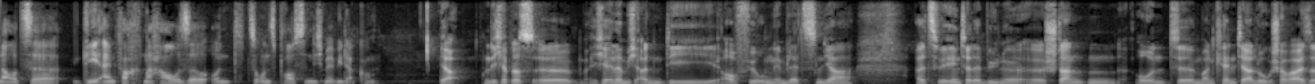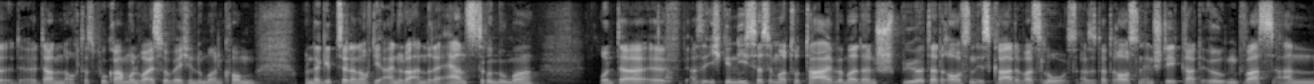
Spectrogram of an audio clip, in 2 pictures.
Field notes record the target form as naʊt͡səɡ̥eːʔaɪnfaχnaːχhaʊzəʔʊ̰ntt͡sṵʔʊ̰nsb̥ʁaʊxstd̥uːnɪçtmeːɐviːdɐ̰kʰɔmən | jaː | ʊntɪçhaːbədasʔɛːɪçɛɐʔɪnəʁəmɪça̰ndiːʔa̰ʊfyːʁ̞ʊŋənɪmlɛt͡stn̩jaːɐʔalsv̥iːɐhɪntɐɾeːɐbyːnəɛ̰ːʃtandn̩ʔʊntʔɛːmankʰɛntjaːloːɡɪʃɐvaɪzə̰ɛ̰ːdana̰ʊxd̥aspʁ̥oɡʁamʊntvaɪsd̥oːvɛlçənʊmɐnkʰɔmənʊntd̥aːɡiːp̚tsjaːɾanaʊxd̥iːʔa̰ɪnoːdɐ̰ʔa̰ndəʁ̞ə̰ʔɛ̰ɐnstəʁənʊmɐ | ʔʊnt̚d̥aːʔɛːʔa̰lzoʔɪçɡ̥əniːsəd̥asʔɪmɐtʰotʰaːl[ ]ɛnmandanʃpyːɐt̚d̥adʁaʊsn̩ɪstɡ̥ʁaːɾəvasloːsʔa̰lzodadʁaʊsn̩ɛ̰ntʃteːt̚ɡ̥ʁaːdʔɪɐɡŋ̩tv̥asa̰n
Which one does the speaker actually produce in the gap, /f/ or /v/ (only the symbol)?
v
